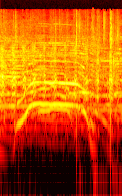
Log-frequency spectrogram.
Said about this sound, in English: Coming in hot, Angela Hart, everybody. Thank you. Come on. control room round of applause for the one, the only, Dame Angela Hartnett.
